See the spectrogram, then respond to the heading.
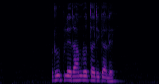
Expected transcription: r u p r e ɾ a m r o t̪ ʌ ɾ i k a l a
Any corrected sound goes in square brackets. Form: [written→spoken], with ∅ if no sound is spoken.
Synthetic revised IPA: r u p [r→l] e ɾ a m r o t̪ ʌ ɾ i k a l [a→e]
